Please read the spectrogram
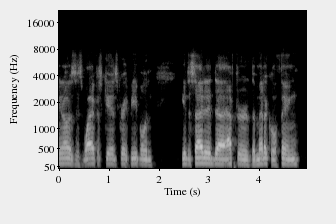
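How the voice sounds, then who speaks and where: There is a dry, close sound with no echo as a man speaks at medium pitch. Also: quiet background. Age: 40s. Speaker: live stream host. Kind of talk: casual chat. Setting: live stream. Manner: animated.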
